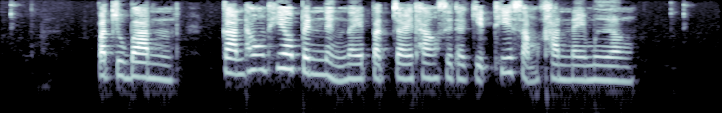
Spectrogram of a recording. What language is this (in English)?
Thai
